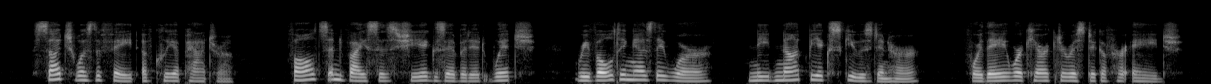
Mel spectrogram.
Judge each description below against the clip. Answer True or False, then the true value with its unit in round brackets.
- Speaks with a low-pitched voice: False (175 Hz)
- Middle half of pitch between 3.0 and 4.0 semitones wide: True (3.6 semitones)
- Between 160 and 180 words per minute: False (145 wpm)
